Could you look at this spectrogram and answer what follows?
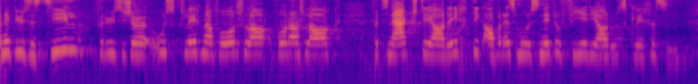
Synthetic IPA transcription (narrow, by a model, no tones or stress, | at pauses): nɪdysəst͡siːlfʏɾyːsɪʃəuːsklɪχnəfoːɾɑːʃlɑːɡ̥ | fʏɾsnæːkʃtəjɑːɾːɪχtiɡɑbəɾəsmuəsnɪdʊffiːəɾjɑːɾuːsklɪχəsiː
